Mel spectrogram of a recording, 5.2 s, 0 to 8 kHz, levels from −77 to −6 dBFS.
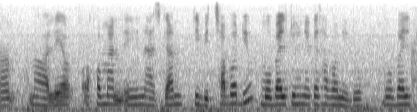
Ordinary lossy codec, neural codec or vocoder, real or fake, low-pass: MP3, 64 kbps; none; real; 7.2 kHz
